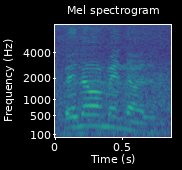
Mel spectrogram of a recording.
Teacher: Next example is phenomenal. The stress put in second syllable.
